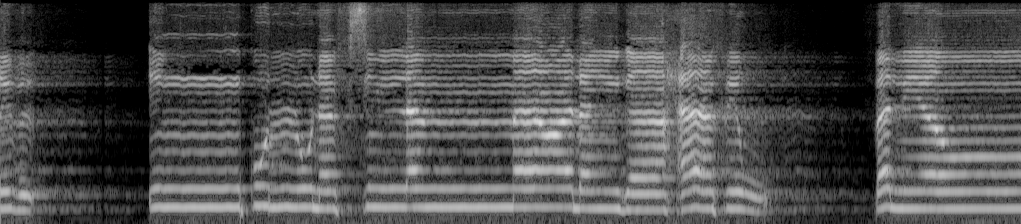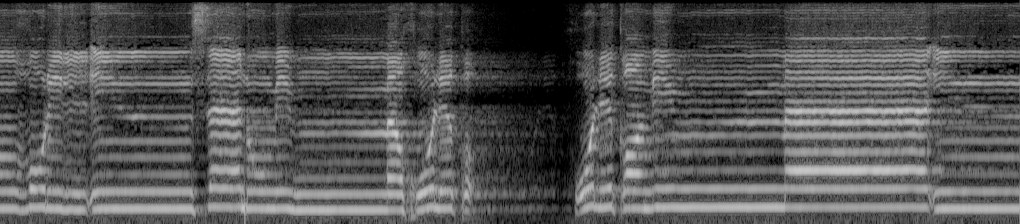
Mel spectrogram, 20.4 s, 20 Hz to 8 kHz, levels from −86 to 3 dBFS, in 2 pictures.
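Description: Clock drift between sender and receiver runs through the whole recording. The sending clock appears to run about 3 percent slow, so the receiver's jitter buffer keeps draining and must be topped up to stay in step. The result is an uneven, slightly dragging sense of timing throughout.

From 0.20 s to 20.38 s the receiver makes repeated timing corrections, all in the same direction: it repeats short fragments to compensate. The playback runs at about 98 percent speed, and the repeats add roughly half a second in total. They are audible only as faint, irregularly spaced hiccups.

At 1.01 s to 1.06 s there is a short stall from a late packet. A packet missed its playout time, the buffer ran dry, and the receiver stretched the preceding sound by 29 ms until data arrived. No audio is lost, but that moment is held too long, with a slight buzz or dip. The call path's band limit is also audible, with nothing above 8 kHz, which fits G.722 at 64 kbps.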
